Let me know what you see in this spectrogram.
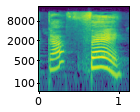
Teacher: sua sílaba tônica é a última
